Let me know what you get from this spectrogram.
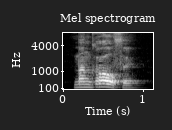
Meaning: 1. a mangrove tree 2. a mangrove forest
- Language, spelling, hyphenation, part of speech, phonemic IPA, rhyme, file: Dutch, mangrove, man‧gro‧ve, noun, /ˌmɑŋˈɣroː.və/, -oːvə, Nl-mangrove.ogg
